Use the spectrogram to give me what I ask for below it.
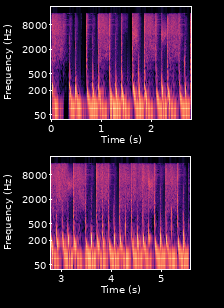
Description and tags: dance with me
sound sample loop
beat, dance, disko, Dj, hip, hop, lied, loop, rap, RB, sample, song, sound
